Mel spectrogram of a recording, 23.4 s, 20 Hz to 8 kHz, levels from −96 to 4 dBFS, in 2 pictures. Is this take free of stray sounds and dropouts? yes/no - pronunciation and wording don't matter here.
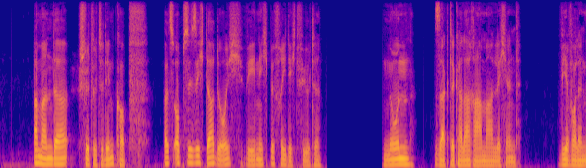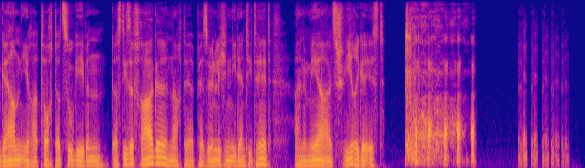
no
